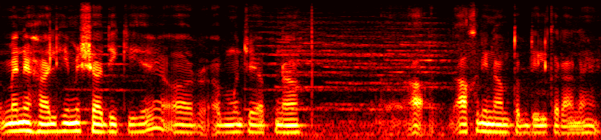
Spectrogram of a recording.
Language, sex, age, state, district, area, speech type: Urdu, male, 18-30, Delhi, North East Delhi, urban, spontaneous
